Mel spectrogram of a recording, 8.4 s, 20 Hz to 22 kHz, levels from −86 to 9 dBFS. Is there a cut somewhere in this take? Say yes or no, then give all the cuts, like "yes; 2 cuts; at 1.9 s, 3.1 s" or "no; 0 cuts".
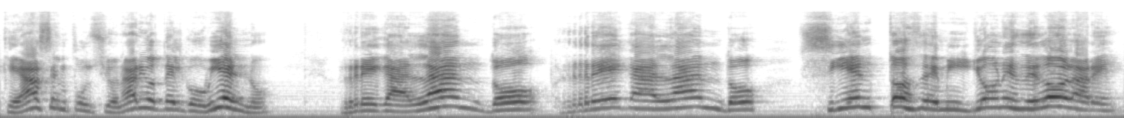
no; 0 cuts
